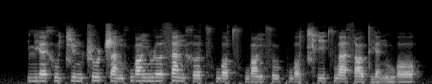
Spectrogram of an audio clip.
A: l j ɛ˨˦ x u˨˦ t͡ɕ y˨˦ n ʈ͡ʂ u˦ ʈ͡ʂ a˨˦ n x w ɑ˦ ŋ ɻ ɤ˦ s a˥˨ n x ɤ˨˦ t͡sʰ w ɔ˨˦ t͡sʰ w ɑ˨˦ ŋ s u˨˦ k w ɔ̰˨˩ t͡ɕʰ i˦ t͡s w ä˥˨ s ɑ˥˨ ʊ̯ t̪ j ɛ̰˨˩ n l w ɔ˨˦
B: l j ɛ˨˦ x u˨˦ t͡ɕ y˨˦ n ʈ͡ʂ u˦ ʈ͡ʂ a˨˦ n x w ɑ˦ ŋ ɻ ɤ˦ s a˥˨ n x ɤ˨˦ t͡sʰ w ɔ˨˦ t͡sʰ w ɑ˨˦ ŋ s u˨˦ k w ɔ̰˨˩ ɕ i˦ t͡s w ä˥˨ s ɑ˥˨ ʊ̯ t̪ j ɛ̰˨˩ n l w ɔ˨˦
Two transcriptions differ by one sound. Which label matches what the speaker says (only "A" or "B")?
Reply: A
